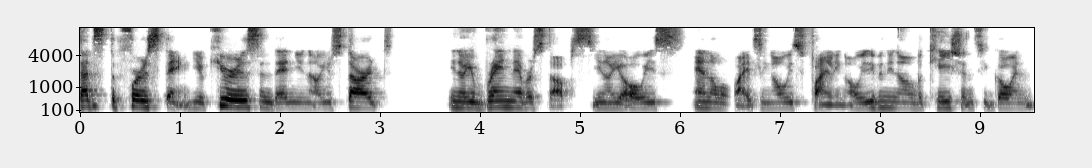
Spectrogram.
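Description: A woman speaks with a Bulgarian accent at a medium pitch. The background is quiet. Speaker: trend researcher and strategist. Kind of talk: interview conversation.

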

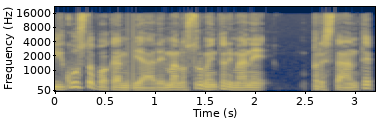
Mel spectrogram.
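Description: A man's fairly low voice at a fairly quick pace, with a dry, close sound and no echo. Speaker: podcaster reviewing microphones. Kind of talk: casual monologue.

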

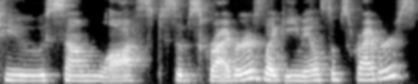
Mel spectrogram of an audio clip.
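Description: A woman with a Canadian accent, ordinary pitch variation and a very slow pace. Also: quiet background. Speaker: writer and Bible teacher. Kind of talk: interview.

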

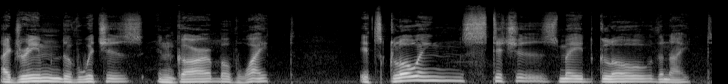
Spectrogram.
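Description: A man's medium-pitched voice moves at a very slow pace. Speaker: poet and podcast host. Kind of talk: poetry reading, performed verse with playful rhyme. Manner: lilting, sing-song rhythm, whimsical; animated, playful with onomatopoeic sounds.

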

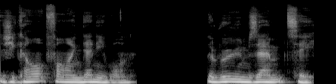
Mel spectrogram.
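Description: A man speaks at a fairly slow pace, somewhat breathy, with fairly even intonation. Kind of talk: ghost story telling, first-person account read aloud. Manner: tense, halting, urgent, with clipped short sentences that build dread.

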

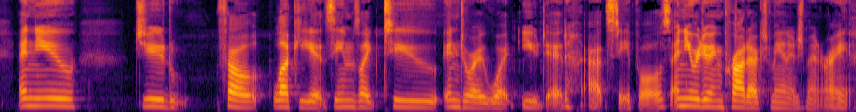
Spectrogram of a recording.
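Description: In a very clean recording with a silent background, a normal speaking voice moves at a fairly slow pace with fairly even intonation. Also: woman, medium pitch for a woman. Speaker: podcast co-host. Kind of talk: casual chat.

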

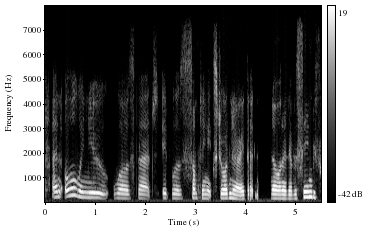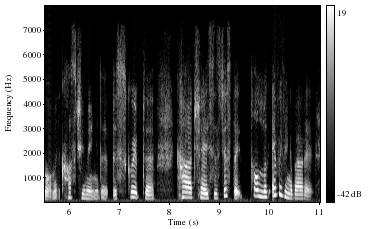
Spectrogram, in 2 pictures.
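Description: In an ordinary speaking voice, a woman talks at a medium pitch and moderate pace with lively intonation, the sound dry and close with no echo. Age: 60s. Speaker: actress. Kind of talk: interview. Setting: phone call.

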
